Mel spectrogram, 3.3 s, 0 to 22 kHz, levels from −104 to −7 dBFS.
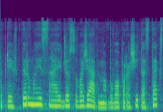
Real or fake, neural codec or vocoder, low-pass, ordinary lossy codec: real; none; 10.8 kHz; Opus, 24 kbps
